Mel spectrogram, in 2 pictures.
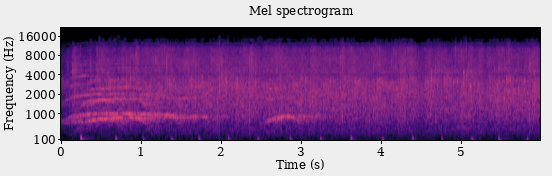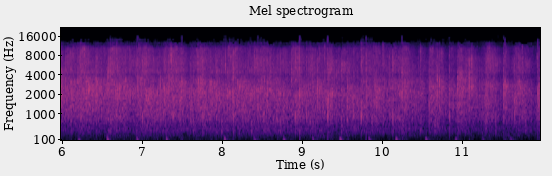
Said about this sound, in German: Hey, lass uns Jesus mal einen Applaus dafür geben.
